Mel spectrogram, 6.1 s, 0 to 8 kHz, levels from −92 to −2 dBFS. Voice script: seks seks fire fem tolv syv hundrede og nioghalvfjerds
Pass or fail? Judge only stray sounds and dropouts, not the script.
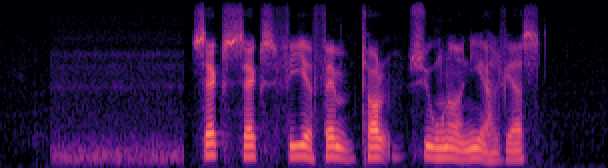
pass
